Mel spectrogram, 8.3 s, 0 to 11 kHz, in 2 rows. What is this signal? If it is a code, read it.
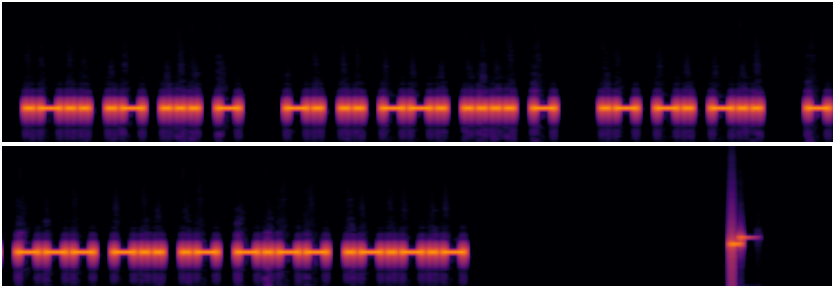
Morse code, heard as a keyed tone, about 34 wpm, 700 Hz. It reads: LAST NIGHT AND TODAY.
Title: Sentences from Top 1000 Words - Review Part 4 - 35wpm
